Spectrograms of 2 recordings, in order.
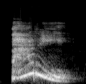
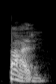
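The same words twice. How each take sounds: First: It is said forcefully, as an exclamation. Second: It is said calmly, without force.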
